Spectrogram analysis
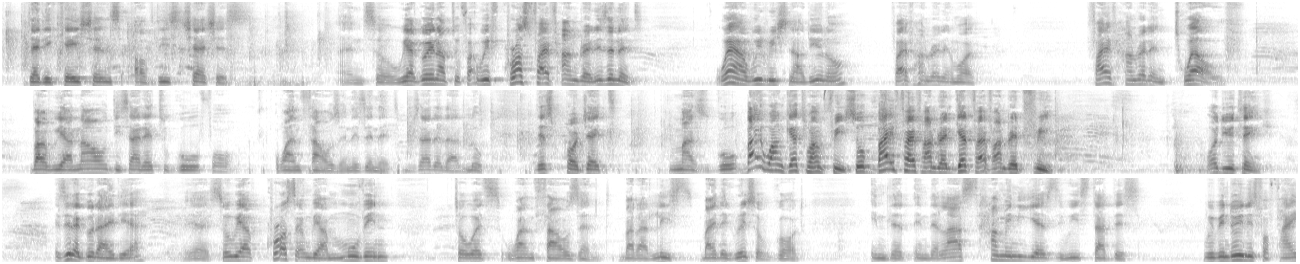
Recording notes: Preached at The FLOW Church Service. First Love Studio.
